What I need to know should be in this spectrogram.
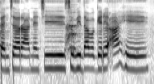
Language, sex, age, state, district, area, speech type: Marathi, female, 30-45, Maharashtra, Nagpur, rural, spontaneous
